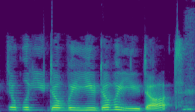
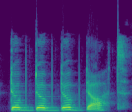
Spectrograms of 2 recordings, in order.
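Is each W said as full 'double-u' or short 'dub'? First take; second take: full; short. First: Each W is said in full, double-u. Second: Each W is shortened to one syllable, dub. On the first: "saying w w w dot" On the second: "Dub dub dub dot instead of"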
